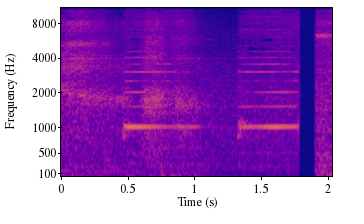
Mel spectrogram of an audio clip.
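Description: Two steady, single-pitched electronic beeps, each about half a second long with a short gap between them, cut off suddenly near the end.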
